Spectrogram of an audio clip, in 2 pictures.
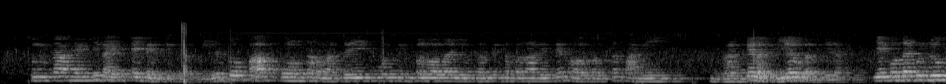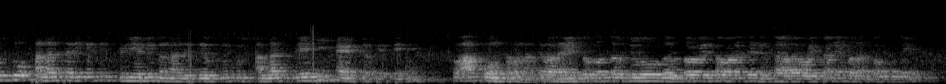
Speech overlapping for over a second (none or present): none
